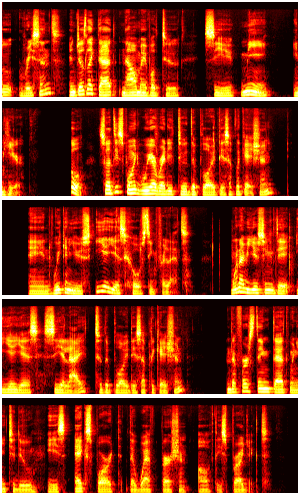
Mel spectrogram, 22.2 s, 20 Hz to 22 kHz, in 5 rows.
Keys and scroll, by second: 9.3 typing, 11.8 ctrl+c, 12.4-13.2 typing.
